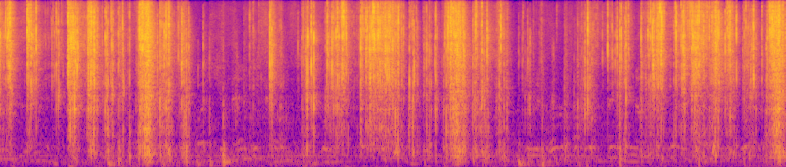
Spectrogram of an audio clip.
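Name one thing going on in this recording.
Foil wrappers crinkle and rustle close by.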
